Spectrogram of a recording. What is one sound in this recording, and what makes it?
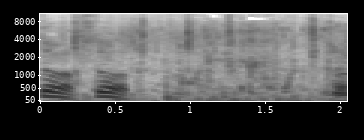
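A fish splashes in the water close by.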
